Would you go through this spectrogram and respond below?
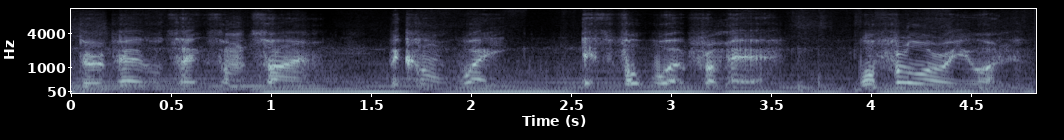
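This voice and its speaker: An actor playing a brisk military commander giving instructions over a radio in a video game cutscene. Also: male voice, on the high side, sing-song, over loud music. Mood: urgent.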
